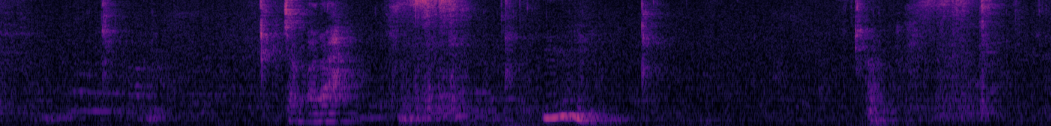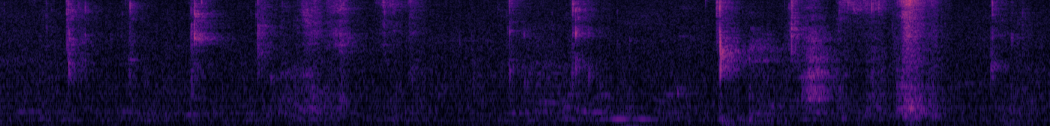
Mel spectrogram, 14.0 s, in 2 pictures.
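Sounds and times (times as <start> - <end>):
chewing and lip smacks: 5.6 - 11.1, 11.7 - 13.9.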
